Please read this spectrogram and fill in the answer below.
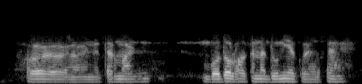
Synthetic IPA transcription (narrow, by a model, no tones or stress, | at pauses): hɔjɔjɔjnat̪aɹma | bɔd̪ɔlɦɔakʰanad̪unijakojasɛ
